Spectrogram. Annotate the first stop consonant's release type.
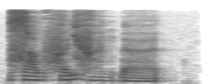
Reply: implosive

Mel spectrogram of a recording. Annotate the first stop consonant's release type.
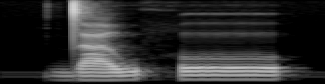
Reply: plain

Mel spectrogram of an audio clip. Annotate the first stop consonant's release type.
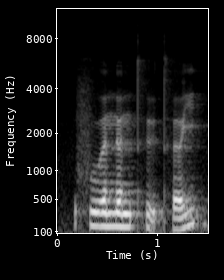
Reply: aspirated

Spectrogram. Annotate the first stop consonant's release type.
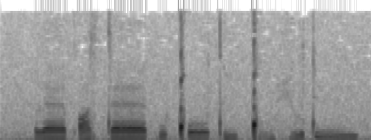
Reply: ejective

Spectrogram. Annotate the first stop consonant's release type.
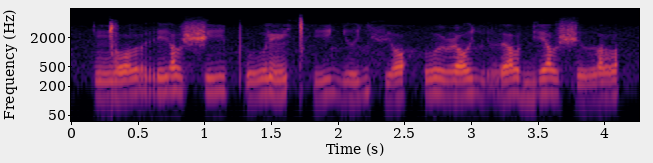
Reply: click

